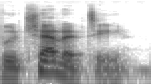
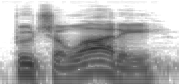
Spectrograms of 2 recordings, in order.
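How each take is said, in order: First: The middle consonant is pronounced as an R. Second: The middle consonant is pronounced as an L. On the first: This is the current way the name is said. "now it's" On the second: This is the older way the name was said. "with the L's"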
